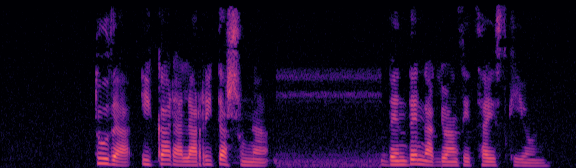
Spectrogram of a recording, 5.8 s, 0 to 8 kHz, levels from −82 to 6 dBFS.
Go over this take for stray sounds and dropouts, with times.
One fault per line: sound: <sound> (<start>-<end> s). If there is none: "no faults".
no faults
